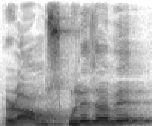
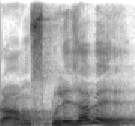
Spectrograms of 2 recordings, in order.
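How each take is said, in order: First: It is said in a plain, neutral tone. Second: It is said in a doubtful, questioning tone. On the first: It simply gives information. "আমার এমনি স্বাভাবিক কোনো রকম রাগ অভিমান ইত্যাদি কিছু প্রকাশ পায়নি" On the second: The speaker is curious or doubtful about it. "একটা সন্দেহ, একটা জিজ্ঞাস্য ভাব প্রকাশ পেল"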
